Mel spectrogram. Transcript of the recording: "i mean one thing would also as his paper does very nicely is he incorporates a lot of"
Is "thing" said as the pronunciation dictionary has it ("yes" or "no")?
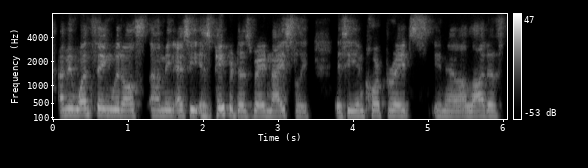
yes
